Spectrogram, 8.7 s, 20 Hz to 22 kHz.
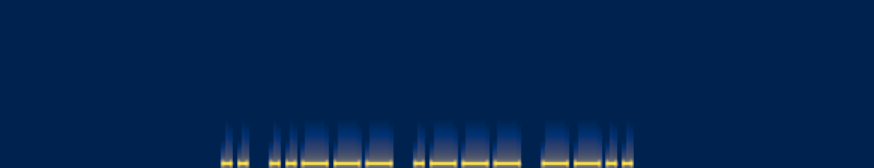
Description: Morse code, heard as a keyed tone, about 15 wpm, 700 Hz. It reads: I2JZ
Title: DXCC-100 Call Signs - 4 Characters - Repeated 3x - 15wpm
